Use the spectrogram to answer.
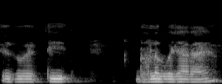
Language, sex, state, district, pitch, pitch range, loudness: Hindi, male, Jharkhand, Jamtara, 125 Hz, 125-130 Hz, -23 LUFS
